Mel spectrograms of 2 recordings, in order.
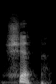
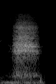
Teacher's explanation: The sound sh is made similar to s, but with the tongue pointing a little further back, just behind the alveolar ridge, and with a slightly larger channel for the air to pass through. The lips round forward slightly as well. · Term: voiceless postalveolar fricative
